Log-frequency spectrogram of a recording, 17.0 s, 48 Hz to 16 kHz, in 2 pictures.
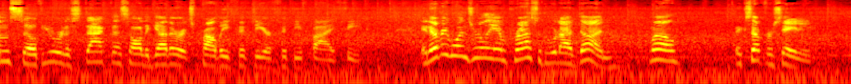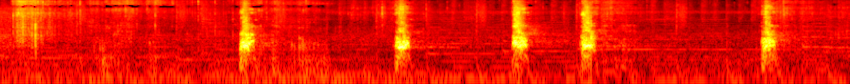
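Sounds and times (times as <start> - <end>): dog barking: 10.9 - 11.5, 12.4 - 12.8, 13.6 - 14.8, 16.1 - 16.4.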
